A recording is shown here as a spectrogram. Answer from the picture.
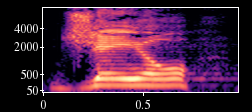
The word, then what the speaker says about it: Jael: They rout the enemy, and the leader, this guy Sisera, he gets away to the tent of Heber's wife, whose name is Jael, rhymes with nail, reminds you of a tent peg through the head.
